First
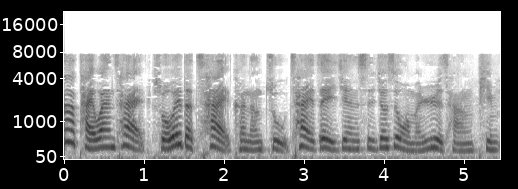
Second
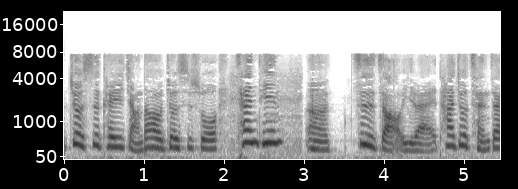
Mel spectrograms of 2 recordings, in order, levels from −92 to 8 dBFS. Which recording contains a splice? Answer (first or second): first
